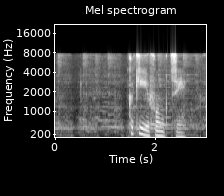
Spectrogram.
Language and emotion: Russian, neutral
